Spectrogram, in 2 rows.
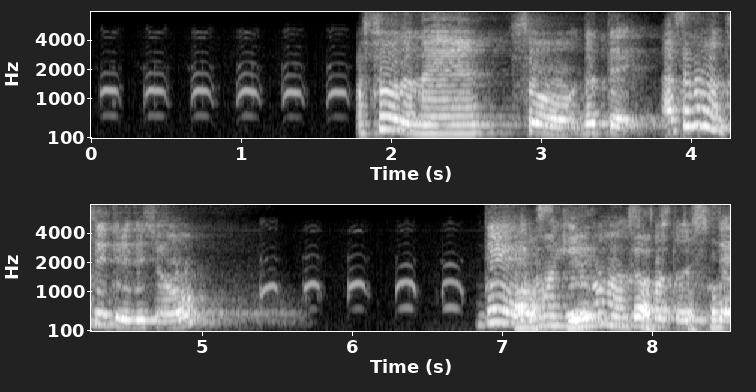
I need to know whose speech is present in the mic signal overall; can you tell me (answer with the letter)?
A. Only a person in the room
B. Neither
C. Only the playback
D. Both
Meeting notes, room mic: D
